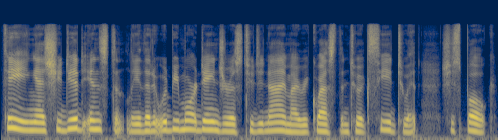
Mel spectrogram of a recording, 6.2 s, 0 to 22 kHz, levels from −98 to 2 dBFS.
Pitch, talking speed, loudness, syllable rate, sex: 190 Hz, 210 wpm, -18 LUFS, 5.3 syllables/s, female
